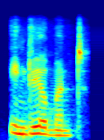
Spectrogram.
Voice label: "endearment", Indian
